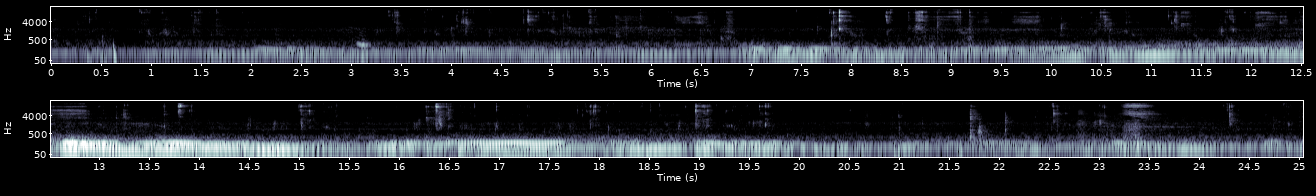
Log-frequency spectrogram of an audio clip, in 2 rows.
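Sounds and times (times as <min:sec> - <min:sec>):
chewing and slurping noodles: 0:00.0 - 0:21.5.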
